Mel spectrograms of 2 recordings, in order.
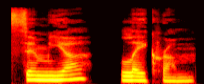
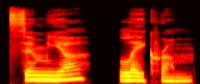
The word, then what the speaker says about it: simulacrum: Both US and UK have the same pronunciation of this word, SIMULACRUM. Now read the syllables shown on the screen naturally. Sim, lay, crumb. SIMULACRUM. Emphasize lay and soften crum.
